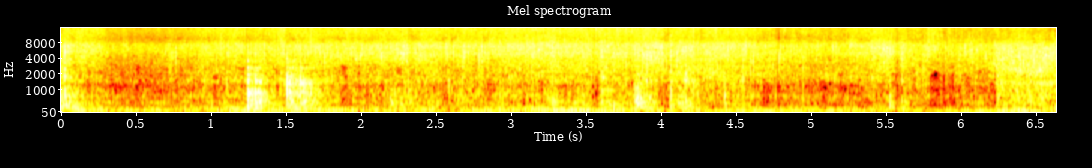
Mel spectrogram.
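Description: Raw boneless chicken pieces going into hot oil with lightly fried onions and sizzling, while a metal slotted spoon stirs them and knocks against the steel pot a few times.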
